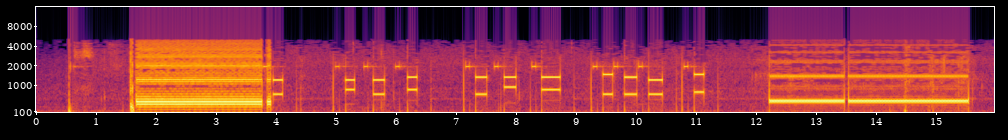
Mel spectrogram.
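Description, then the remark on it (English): A steady dial tone plays, then a quick run of about a dozen two-tone keypad beeps as a number is punched in to call a writer at his day job in the FIT financial aid office, followed by the long, even purr of the line ringing. “So we're going to give him a call.”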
